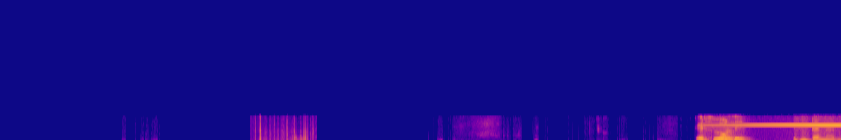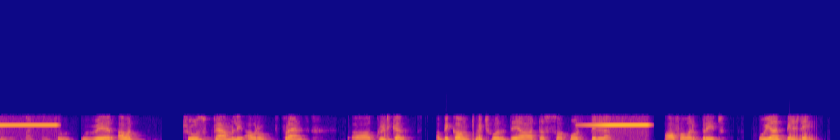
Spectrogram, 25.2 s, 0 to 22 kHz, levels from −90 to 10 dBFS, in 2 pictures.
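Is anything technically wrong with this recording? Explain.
Yes, there are two problems in this speech clip.

Bit errors on an ADPCM link hit at 3.77 to 4.75 s, 19.70 to 19.89 s and 24.46 to 24.87 s. With around a percent or two of bits flipped, each error knocks the decoder's step size and prediction off, so you hear pops and gritty bursts with brief jumps in level.

Loudspeaker feedback squeal shows up at 10.47 to 13.54 s and 21.25 to 22.43 s. The mic is hearing its own speaker, and a 2.5 kHz tone runs away. It swells over roughly two seconds to about 10 dB above the speech the first time, then in about half a second to about 15 dB above it the second time.

The underlying band-limited ADPCM sound, which points to 32 kbit/s G.726, is just light codec texture rather than a fault.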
